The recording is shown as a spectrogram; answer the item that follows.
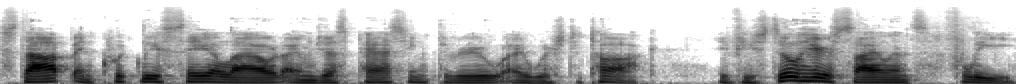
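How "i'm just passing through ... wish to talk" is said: ordinary talk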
